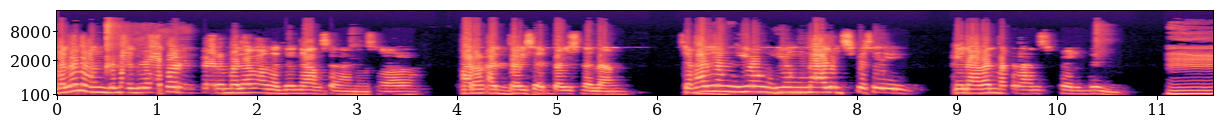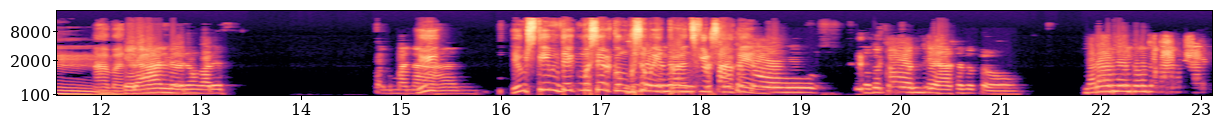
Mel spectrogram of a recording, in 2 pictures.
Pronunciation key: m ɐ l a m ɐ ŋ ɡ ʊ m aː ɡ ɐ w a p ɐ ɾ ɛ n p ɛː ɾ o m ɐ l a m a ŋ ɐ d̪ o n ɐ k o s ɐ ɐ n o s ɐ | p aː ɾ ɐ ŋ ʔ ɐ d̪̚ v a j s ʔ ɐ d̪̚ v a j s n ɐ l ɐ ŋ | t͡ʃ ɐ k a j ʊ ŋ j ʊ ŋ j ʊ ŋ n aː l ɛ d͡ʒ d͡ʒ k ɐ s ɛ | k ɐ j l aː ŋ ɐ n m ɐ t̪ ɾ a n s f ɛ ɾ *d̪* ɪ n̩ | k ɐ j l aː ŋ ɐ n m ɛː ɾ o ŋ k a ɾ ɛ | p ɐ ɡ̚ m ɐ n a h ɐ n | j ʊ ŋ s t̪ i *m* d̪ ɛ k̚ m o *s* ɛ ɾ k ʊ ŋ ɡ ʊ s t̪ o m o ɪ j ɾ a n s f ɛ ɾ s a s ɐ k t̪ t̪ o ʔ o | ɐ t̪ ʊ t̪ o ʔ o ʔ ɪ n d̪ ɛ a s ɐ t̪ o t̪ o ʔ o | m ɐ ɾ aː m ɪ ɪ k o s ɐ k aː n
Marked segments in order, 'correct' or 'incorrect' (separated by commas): correct, correct, correct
